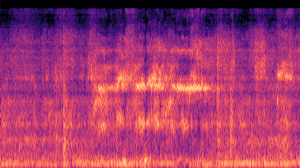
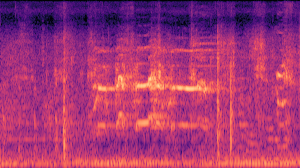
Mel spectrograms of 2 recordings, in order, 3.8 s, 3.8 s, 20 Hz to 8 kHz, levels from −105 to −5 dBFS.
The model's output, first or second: first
